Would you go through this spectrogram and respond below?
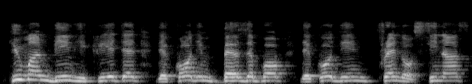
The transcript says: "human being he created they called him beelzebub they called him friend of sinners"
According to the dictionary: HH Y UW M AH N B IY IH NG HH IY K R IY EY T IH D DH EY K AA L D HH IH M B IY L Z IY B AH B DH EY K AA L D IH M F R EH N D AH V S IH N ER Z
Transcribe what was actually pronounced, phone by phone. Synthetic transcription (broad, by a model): HH Y UW M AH N B IY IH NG HH IY K R IY EY T IH D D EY K AA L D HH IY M B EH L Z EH B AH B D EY K AA L D IH M F R EH N D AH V S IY N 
